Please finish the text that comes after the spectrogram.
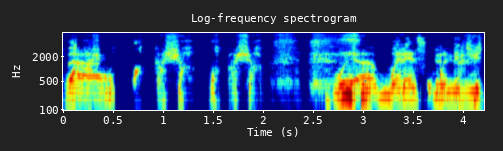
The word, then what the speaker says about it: Waukesha: No, it's pronounced Waukesha.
